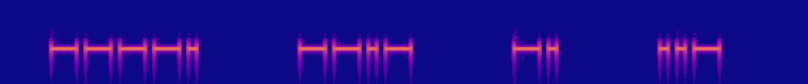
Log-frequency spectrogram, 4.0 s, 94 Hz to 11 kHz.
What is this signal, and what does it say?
Morse code, heard as a keyed tone, about 28 wpm, spaced as for 13 wpm, 700 Hz. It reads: 9QNU
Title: USA Call Signs - 4x Character Spacing - 28wpm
